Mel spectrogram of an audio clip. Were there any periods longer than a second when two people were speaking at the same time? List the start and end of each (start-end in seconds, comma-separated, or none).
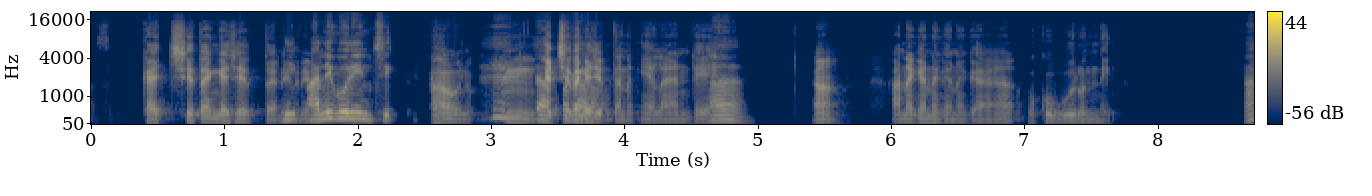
none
